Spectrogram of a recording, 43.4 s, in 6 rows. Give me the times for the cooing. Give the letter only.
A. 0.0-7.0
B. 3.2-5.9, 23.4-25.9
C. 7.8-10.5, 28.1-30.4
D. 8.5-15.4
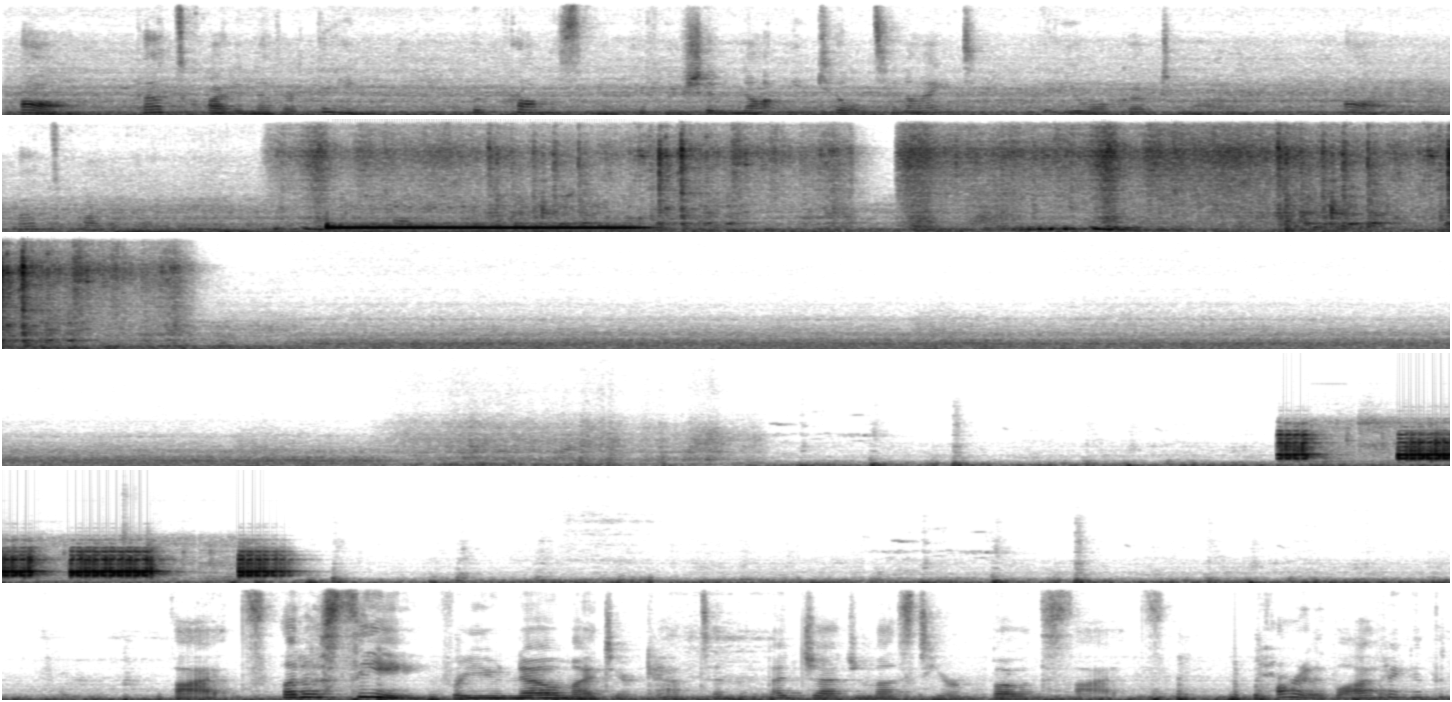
D.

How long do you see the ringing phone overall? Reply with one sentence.
You can hear the ringing phone for 5 seconds altogether.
